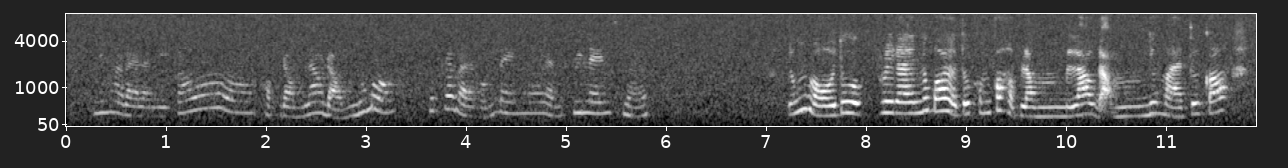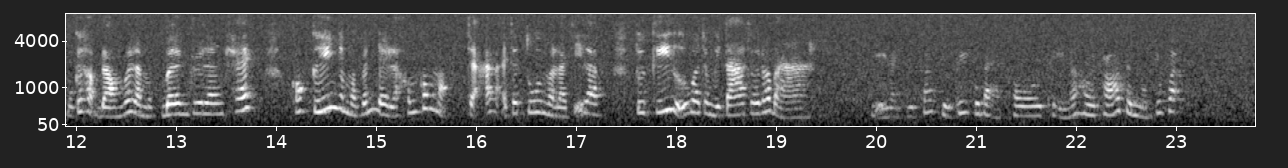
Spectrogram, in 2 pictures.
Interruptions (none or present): none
